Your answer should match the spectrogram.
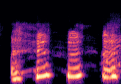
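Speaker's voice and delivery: high little laugh; a quick high laugh at herself; bright laugh. Real, not acted. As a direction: laugh it off lightly. Laugh after joke.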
